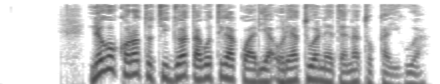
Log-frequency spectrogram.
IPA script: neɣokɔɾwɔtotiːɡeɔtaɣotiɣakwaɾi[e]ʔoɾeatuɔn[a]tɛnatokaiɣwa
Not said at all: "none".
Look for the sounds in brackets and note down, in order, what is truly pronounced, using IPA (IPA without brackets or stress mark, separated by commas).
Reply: a, ɛ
